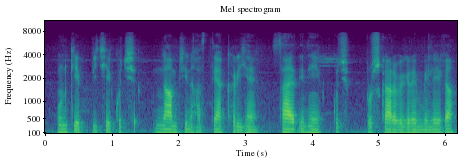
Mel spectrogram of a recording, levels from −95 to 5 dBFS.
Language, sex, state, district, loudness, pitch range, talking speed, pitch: Hindi, male, Bihar, Araria, -24 LUFS, 95-100 Hz, 125 wpm, 95 Hz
